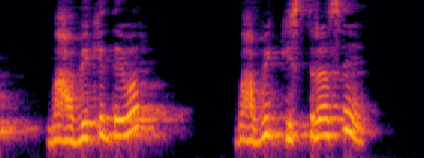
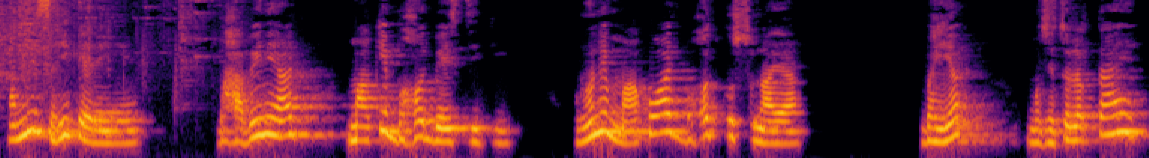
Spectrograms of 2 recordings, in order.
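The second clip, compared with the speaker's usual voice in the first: ordinary talk, nothing marked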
